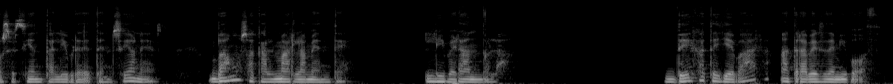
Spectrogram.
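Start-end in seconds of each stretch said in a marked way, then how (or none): none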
